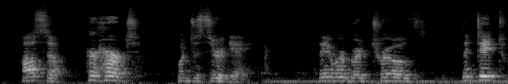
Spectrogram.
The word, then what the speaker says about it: Sergei: How do you say that word? Sergey? Sergey. Very Russian.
